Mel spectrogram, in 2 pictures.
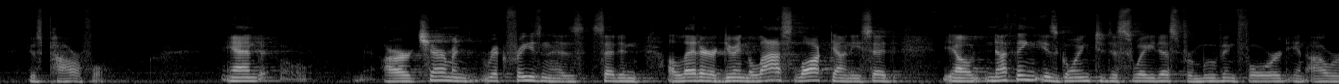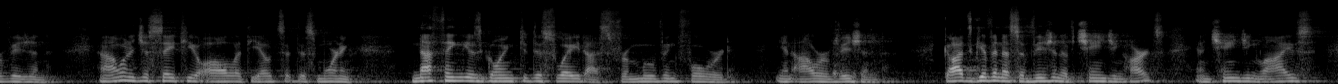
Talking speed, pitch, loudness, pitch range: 155 wpm, 145 Hz, -32 LUFS, 135-155 Hz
